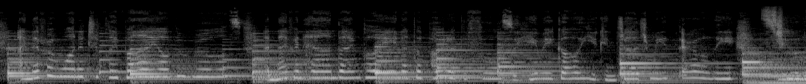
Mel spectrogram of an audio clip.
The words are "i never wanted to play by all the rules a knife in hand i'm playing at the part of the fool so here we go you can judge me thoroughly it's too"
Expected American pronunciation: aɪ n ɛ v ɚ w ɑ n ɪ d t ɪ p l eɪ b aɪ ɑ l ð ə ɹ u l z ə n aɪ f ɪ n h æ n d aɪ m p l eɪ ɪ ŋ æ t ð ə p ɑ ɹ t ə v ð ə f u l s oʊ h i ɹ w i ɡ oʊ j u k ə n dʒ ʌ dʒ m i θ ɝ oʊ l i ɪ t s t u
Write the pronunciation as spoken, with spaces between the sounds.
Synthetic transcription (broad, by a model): aɪ n ɛ v ɚ w ɑ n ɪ d t ɪ p l eɪ b aɪ ɑ l ð ə ɹ u l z ə n aɪ f ɪ n h æ n d aɪ m p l eɪ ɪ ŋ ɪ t ð ə p ɑ ɹ t ə v ð ə f u l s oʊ h i ɹ w i ɡ oʊ j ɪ k ə n dʒ ʌ dʒ m i θ ɝ oʊ l i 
